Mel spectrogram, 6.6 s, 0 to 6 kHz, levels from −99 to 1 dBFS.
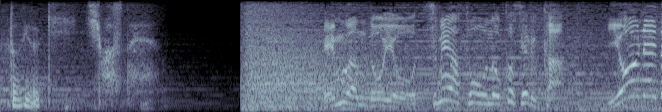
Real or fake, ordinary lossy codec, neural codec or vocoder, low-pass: real; Opus, 24 kbps; none; 5.4 kHz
